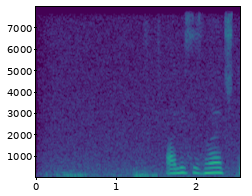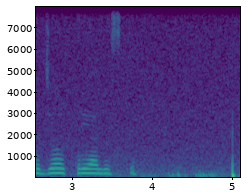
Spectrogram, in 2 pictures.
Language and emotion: Russian, neutral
